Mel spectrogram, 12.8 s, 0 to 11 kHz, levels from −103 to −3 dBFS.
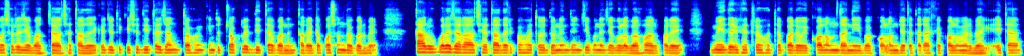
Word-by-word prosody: বছরের 140 +2 0
যে - - +3
বাচ্চা 120 +2 -1
আছে, 120 +2 -6
তাদেরকে 120 +2 +1
যদি 135 0 -2
কিছু 135 +2 -3
দিতে 140 +2 0
যান, 135 0 +1
তখন 130 +1 +1
কিন্তু 130 0 -2
চকলেট 140 +2 0
দিতে 130 0 0
পারেন। 120 0 +1
তারা 125 -1 0
এটা 120 - -2
পছন্দ 130 0 0
করবে। 120 +1 0 0.5
তার 155 0 +7
উপরে 165 +1 +4
যারা 140 -2 +4
আছে, 135 +2 -4
তাদেরকে 130 +1 +1
হয়তো 130 0 -3
দৈনন্দিন 130 +1 0
জীবনে 130 0 -1
যেগুলো 120 0 +1
ব্যবহার 120 0 +2
করে, 120 -1 +3 0.5
মেয়েদের 135 0 +2
ক্ষেত্রে 135 0 -2
হতে 130 0 -4
পারে 125 -1 +3
ওই 120 - 0
কলমদানি 125 -2 +2
বা, 120 - +2
কলম - - 0
যেটাতে 125 0 -2
রাখে 120 0 -3
কলমের 120 -1 +1
ব্যাগ 120 0 +2 0.2
এটা, 125 0 -2
130 Hz, 195 wpm, -22 LUFS, 120-135 Hz, 0.5 s, তার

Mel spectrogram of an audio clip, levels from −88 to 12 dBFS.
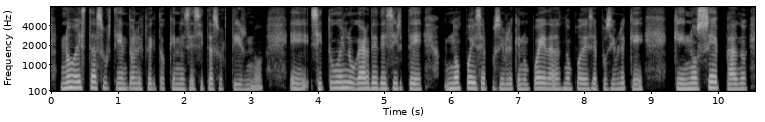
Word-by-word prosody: no 200 +3 +2
está 210 -1 +5
surtiendo 185 -2 0
el 185 - -5
efecto 180 +1 -8
que 180 - -6
necesita 175 +1 -2
surtir, 165 -1 -4
¿no? 215 - -9 0.4
Eh, 180 -2 -3
si 185 - +7
tú 195 +2 -4
en 205 +1 +1
lugar 185 0 +1
de 190 0 -2
decirte: 180 -1 -1 0.3
"No 185 +2 -1
puede 195 0 0
ser 185 -1 +1
posible 180 -2 -2
que 170 - -6
no 165 -1 -8
puedas, 180 -1 -1
no 180 -1 -6
puede 175 -1 -4
ser 175 0 -4
posible 175 +1 -3
que 85 - -5 0.5
que 175 -1 -1
no 180 +2 0
sepas, 180 -3 +6
¿no?". 180 +1 -4
180 Hz, 180 wpm, -23 LUFS, 175-185 Hz, 0.5 s, si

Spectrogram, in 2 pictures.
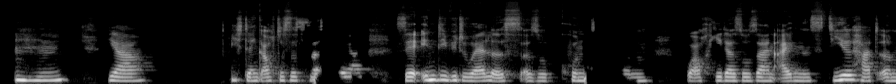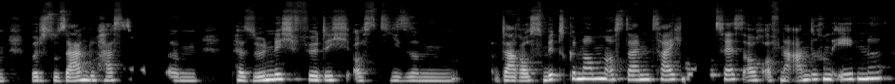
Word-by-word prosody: Mhm, 195 +1 +4 0.4
ja. 170 -1 -2 0.8
Ich 200 0 -5
denke 175 -2 -1
auch, 170 - -4
dass 185 +2 -5
ist 180 0 -5
was 170 - -3 0.2
sehr 180 0 -4 0.4
sehr 175 0 +1
Individuelles, 175 -6 +2
also 160 0 -6
Kunst, 175 +1 -5 0.4
ähm, 165 0 -10 0.3
wo 175 - -3
auch 165 0 -6
jeder 175 0 -1
so 170 0 -4
seinen 170 -1 -2
eigenen 165 +2 -3
Stil 190 +6 +3
hat. 170 0 -5
Ähm, 165 0 -4 0.2
würdest 175 -1 -3
du 175 - -1
sagen, 175 +4 +4
du 195 -1 0
hast, 190 - -5 0.4
ähm, 175 -1 -5 0.3
persönlich 210 +7 +4
für 205 -3 +3
dich 195 0 -2
aus 175 0 -6
diesem 170 +4 -6 0.3
daraus 175 -1 -1
mitgenommen 255 +5 +6
aus 235 +1 -4
deinem 225 0 +3
Zeichenprozess, 235 - -4
auch 195 +1 -2
auf 185 - -8
'ner 180 -2 -5
anderen 235 +3 +3
Ebene? 250 +4 +4
180 Hz, 145 wpm, -19 LUFS, 170-215 Hz, 0.8 s, mitgenommen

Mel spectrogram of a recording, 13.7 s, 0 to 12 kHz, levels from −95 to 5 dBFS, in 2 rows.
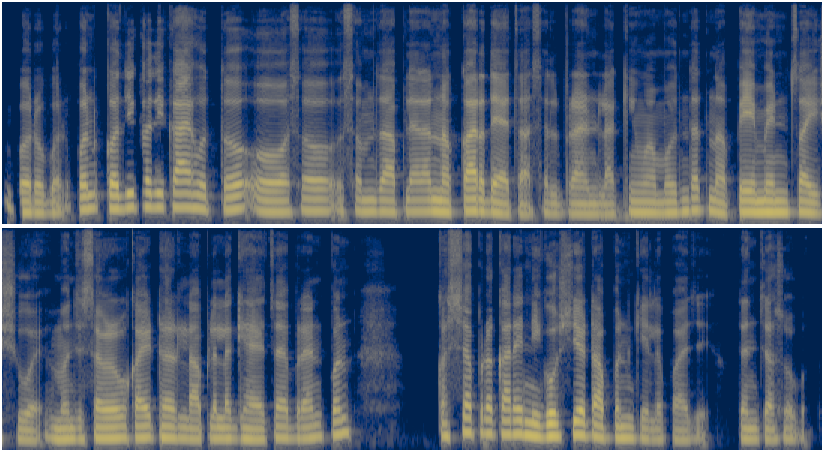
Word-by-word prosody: बरोबर 120 +2 -1
पण 155 +2 +2
कधी-कधी 175 +2 +2
काय 175 -1 +3
होतं 150 -4 0
अ, - - +1
असं 135 +2 -3
समजा 130 0 -1
आपल्याला 130 +1 -2
नकार 135 +2 +4
द्यायचा 115 -3 0
असेल 110 0 -8
ब्रँडला 110 -1 -3
किंवा 120 -1 -1
म्हणतात 130 +5 -2
ना, 125 -4 0
पेमेंटचा 125 0 +3
इश्यू 115 -1 -3
आहे. 105 +5 -6
म्हणजे 115 0 0
सगळं 125 +2 +3
काही 130 0 +3
ठरलं. 125 -2 +1
आपल्याला 120 +1 -1
घ्यायचा 120 +1 -1
आहे 125 - 0
ब्रँड. 130 +3 -1
पण 165 +3 +1 0.7
कशाप्रकारे 170 +2 +1
निगोशिएट 150 +1 +5
आपण 125 -1 +1
केलं 115 -3 -6
पाहिजे 105 -1 -8 0.3
त्यांच्यासोबत? 115 +3 -5
125 Hz, 150 wpm, -24 LUFS, 120-145 Hz, 0.7 s, निगोशिएट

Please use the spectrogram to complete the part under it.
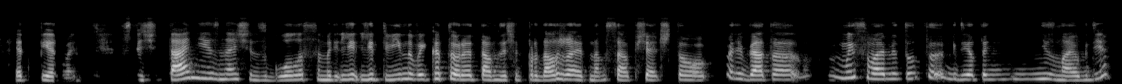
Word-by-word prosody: Это 195 0 -1
1. 185 -4 0 0.4
В - - -15
сочетании, 225 +8 +3
значит, 235 -3 -3
с 195 - -9
голосом 210 +3 -1
рь - - 0
Ли 225 +3 0
Литвиновой, 230 +1 0
которая 235 -3 +3
там, 210 -1 +1
значит, 200 0 -4
продолжает 210 0 +2
нам 195 +2 -5
сообщать, 195 -1 -2
что, 200 -2 -3
ребята, 225 -4 +2 0.3
мы 325 -4 -1
с 320 - -12
вами 250 -2 +2
тут, 260 +3 -7
э, 480 - -1
где-то, 230 -3 -1
нь 240 +2 -12
не 255 0 -1
знаю, 195 -4 -1
где. 245 - -5
220 Hz, 150 wpm, -23 LUFS, 205-245 Hz, 0.4 s, сочетании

